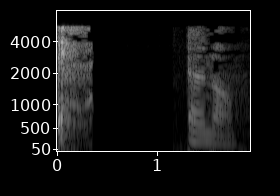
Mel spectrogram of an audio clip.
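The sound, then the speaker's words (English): Two coughs from a person with asthma, separated by a short silence; the second is longer and more voiced, almost like a throat-clearing. “I've been diagnosed with asthma, and I cough a lot. You have noticed.”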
